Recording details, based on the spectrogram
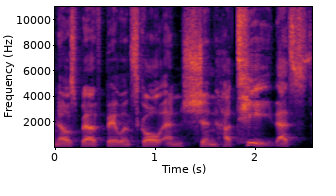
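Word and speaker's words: Shin Hati: the baddies Morgan knows Beth Baylen skull and shinhati that's how you say her name which makes a lot more sense than hottie yeah and so the baddies come out of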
